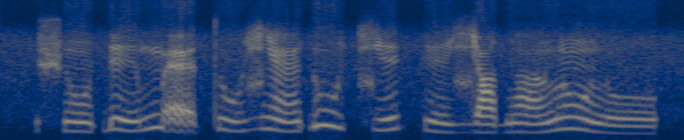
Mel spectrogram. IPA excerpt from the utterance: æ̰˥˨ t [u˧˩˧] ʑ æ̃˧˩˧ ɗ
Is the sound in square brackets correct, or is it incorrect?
correct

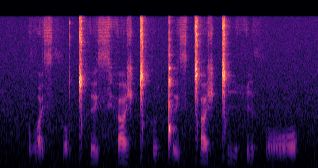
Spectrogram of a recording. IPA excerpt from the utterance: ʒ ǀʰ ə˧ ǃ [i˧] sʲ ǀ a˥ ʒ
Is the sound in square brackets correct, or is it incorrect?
incorrect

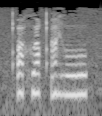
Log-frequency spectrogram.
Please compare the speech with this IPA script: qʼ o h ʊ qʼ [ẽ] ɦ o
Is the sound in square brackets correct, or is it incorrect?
correct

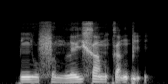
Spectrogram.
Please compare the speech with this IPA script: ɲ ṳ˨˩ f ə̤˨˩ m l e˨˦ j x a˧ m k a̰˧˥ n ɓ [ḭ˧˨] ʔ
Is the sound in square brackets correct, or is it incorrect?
correct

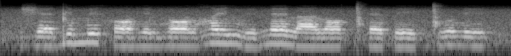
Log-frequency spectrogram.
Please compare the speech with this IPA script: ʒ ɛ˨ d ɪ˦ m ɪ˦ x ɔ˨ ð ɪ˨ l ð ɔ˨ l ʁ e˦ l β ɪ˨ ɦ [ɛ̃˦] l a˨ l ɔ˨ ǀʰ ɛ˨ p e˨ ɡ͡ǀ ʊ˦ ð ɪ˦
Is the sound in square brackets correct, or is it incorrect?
incorrect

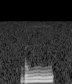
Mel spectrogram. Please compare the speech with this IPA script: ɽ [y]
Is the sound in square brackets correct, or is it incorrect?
incorrect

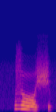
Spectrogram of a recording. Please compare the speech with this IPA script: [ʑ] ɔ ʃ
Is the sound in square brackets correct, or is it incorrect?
incorrect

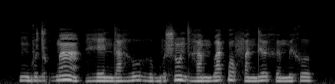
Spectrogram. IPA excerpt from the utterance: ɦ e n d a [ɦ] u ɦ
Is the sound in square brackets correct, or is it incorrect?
correct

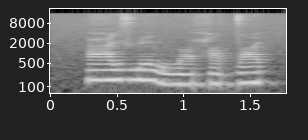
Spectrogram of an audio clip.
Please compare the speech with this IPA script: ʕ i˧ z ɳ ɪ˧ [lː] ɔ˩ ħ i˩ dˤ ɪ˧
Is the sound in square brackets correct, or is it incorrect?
correct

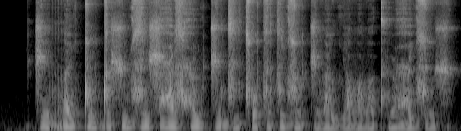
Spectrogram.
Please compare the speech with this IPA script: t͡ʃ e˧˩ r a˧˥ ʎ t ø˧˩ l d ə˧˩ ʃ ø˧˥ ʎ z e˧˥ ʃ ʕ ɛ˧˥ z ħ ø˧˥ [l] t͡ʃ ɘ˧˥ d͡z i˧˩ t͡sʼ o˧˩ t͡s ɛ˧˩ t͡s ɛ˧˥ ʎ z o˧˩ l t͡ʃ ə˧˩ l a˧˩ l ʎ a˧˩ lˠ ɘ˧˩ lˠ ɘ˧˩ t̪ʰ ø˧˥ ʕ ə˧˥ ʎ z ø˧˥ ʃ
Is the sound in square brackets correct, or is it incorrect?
incorrect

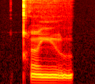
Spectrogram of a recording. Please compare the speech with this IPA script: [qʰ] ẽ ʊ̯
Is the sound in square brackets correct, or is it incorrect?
correct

